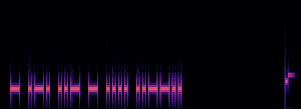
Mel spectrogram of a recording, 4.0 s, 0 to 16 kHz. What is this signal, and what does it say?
Morse code, heard as a keyed tone, about 30 wpm, 700 Hz. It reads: TRUTH?
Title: Sentences from Top 1000 Words - Review Part 4 - 30wpm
